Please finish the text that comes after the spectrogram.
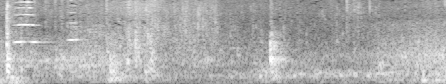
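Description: A hidden boat scrapes and bumps as a man shoves it out onto the water where the river through Tistedal runs into Femmesjøen, with gritty sliding noise and a few hollow knocks, no one talking.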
